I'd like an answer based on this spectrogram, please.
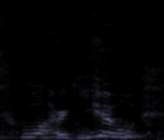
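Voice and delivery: words pushed out through teeth with clenched jaw. Facing someone who pulls out an assault rifle, she asks through her teeth. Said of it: "through her teeth".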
